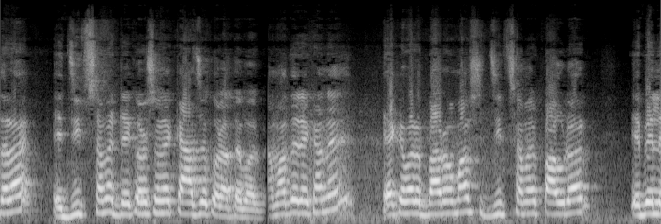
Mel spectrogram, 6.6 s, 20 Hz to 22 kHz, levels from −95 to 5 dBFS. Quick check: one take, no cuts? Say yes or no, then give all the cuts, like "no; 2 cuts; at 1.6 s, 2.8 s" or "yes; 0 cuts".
no; 1 cut; at 2.7 s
